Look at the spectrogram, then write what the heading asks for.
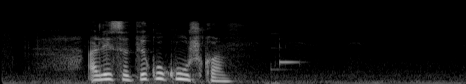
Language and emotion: Russian, angry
